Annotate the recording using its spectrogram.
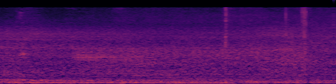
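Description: Steady low outdoor rumble with even background noise, and a couple of faint clicks near the end.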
